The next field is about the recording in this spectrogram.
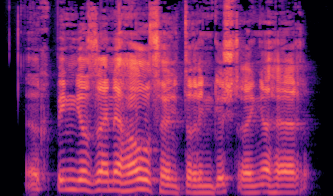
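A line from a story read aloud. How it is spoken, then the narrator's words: Sobbing cry. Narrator (German): Unter Tränen und Schluchzen rief sie endlich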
